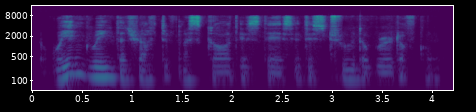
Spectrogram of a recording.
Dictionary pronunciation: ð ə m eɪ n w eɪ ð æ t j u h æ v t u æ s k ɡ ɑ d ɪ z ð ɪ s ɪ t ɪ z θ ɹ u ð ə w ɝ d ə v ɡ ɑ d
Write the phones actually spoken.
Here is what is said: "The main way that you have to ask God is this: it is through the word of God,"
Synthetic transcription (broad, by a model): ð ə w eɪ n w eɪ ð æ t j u h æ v t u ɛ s ɡ ɑ d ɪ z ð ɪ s ɪ t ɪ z t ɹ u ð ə w ɝ d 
